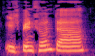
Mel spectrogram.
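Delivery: high, loud triumphant call. Acted. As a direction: call it to the arriving hare. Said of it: "rief dem Zwenigel seine Frau". (triumphierender Ruf, hoch und laut)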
